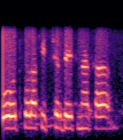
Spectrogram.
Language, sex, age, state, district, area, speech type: Hindi, female, 18-30, Uttar Pradesh, Prayagraj, rural, conversation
